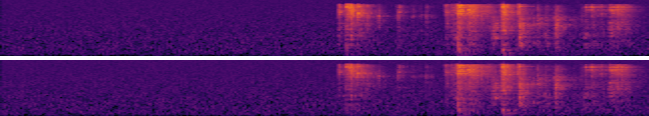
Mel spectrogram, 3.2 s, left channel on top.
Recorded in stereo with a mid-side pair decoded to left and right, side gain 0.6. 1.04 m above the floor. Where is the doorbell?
I don't hear a doorbell.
